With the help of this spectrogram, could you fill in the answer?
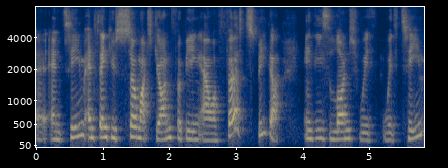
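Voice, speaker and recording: A woman talks at a fairly slow pace. Her pitch rises and falls in an ordinary way. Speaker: webinar host. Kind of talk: webinar wrap-up.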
